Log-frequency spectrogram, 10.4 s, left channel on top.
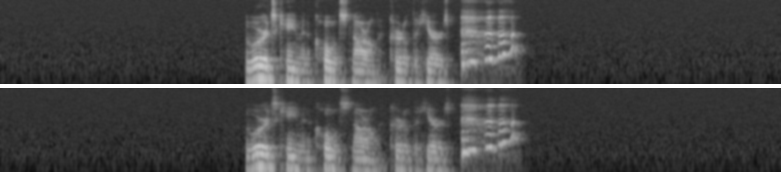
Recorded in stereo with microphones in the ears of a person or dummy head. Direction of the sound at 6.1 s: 20° left (ahead or behind).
